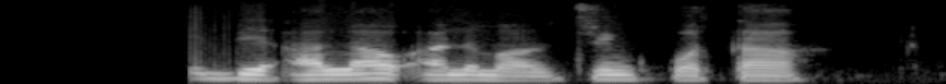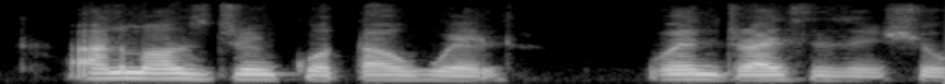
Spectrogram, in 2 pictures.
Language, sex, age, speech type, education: Nigerian Pidgin, male, 15-29, spontaneous, tertiary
